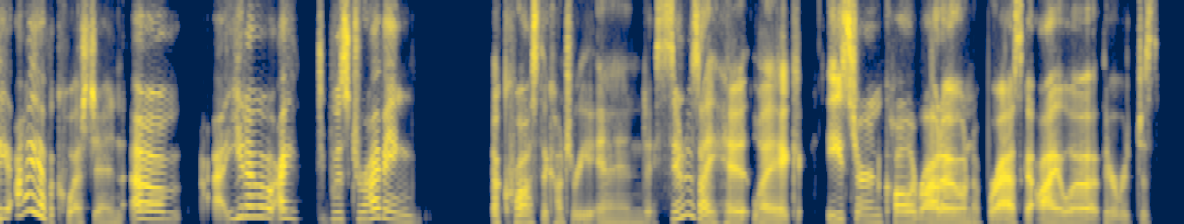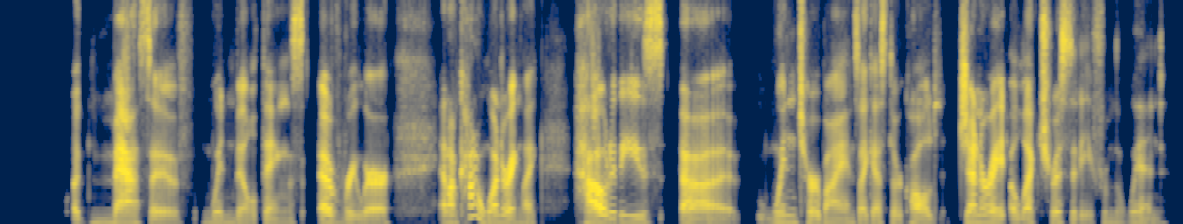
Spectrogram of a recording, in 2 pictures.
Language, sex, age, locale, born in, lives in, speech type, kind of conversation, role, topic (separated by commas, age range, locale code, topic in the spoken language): English, female, 50-54, en-US, United States, United States, read, expert-assistant, asker, How do wind turbines generate and deliver electricity safely?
